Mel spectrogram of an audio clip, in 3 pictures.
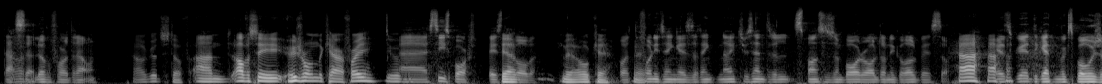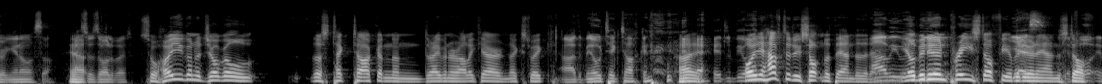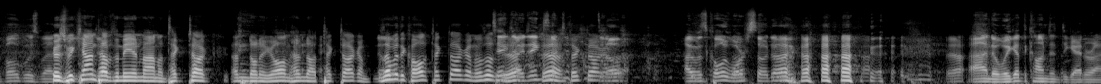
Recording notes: Live from St Eunan's GAA club, organised by Ronhill Rallying in aid of the Letterkenny Community Creche.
